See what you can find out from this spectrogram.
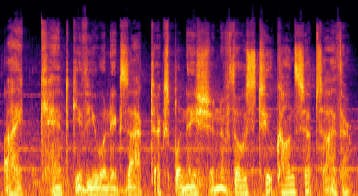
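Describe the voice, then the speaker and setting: A weary, gravelly young hero. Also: male voice, fairly low pitch, normal speed. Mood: wry. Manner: calm, wry, tired. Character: weary young hero, man, bound to endless cycles. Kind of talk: video game voice acting. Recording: game audio with music behind.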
